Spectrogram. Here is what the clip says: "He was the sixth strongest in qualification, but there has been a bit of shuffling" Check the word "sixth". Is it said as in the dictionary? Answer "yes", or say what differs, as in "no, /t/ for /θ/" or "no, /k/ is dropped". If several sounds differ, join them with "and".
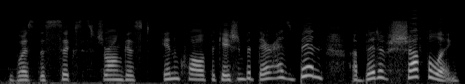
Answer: yes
